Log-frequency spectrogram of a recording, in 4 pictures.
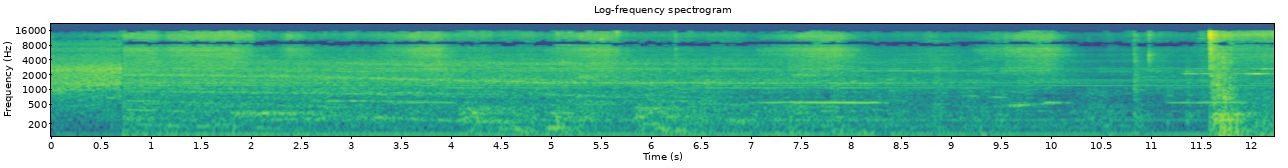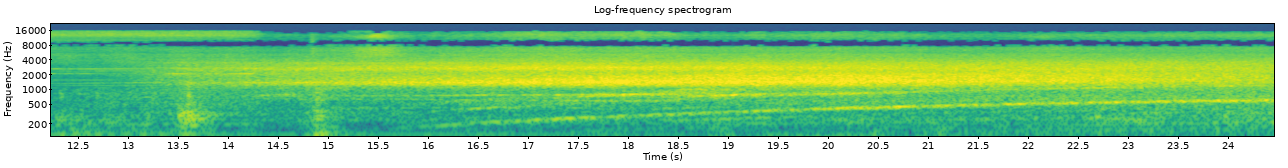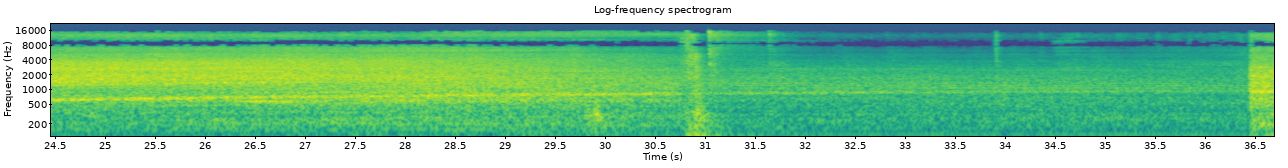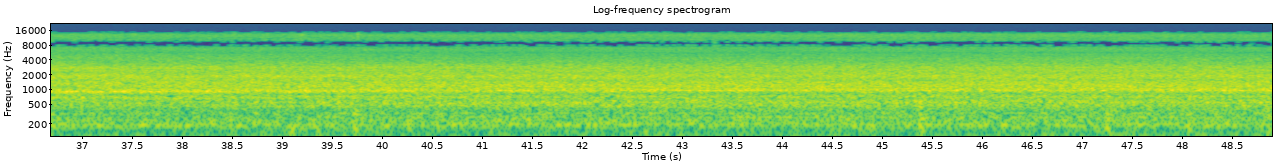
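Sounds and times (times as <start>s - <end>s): subway car running noise: 0.0s - 48.9s
electric motor whine rising: 13.0s - 26.0s
train doors thudding: 29.8s - 31.4s.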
